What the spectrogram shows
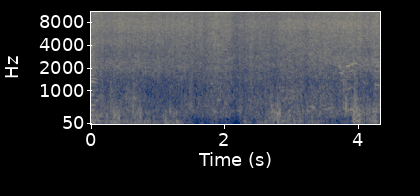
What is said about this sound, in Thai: รอให้ลมมันนิ่ง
